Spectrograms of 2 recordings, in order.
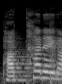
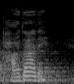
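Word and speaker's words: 밭 아래: 바탈레가 아니라 바다래. 맛있다가 아니라 맛 있다로 발음을 해야 되는데 원칙은 맛있다이지만 사람들이 하도 맛있다 맛있다를 해서 허용이 된 거예요.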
